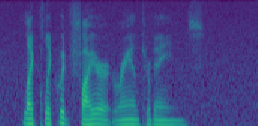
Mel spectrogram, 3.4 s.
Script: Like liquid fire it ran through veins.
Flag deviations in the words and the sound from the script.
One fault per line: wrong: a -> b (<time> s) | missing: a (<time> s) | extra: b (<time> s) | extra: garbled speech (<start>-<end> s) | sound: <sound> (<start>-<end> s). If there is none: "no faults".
no faults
